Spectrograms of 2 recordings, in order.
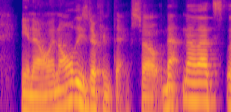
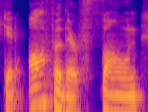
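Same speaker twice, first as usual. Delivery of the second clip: usual speaking voice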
